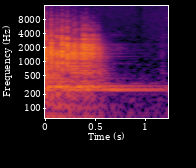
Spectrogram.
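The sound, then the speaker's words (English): A quick burst of dice clattering and rattling across a table for about half a second during a tabletop role-playing game, rolling a 17, then settling into quiet over a steady low hum. “With a roll of 17...”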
